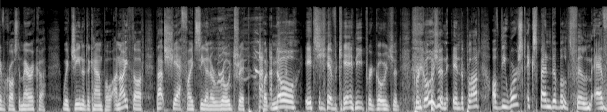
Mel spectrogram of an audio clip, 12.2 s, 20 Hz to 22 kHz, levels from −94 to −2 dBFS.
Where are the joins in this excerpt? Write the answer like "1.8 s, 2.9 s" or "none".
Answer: 3.3 s, 6.0 s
